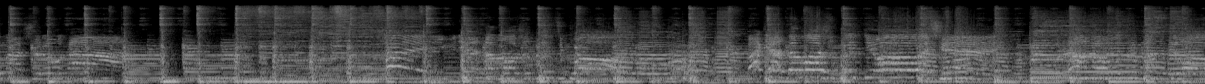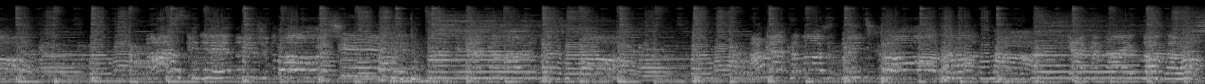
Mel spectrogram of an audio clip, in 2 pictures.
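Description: A live rock band playing with trombone, accordion, electric and acoustic guitars and drums.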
